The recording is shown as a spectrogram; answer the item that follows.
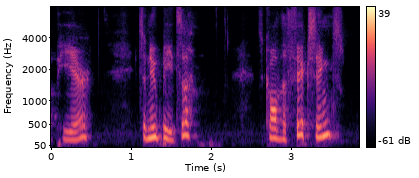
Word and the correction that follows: Fixins: The Fixins. I didn't say it right. The Fixins. And it is consisted of mashed potatoes, turkey, ham, corn, chives, and cheddar cheese.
